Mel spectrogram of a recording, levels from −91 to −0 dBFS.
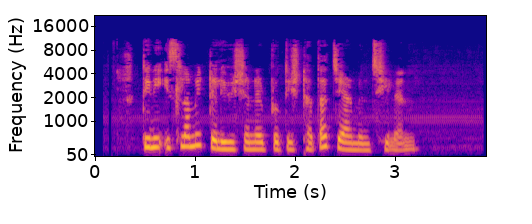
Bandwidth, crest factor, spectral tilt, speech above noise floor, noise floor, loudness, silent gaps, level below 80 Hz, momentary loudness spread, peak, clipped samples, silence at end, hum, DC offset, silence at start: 11.5 kHz; 16 dB; -4 dB/octave; 33 dB; -55 dBFS; -22 LUFS; none; -74 dBFS; 13 LU; -6 dBFS; under 0.1%; 0.7 s; none; under 0.1%; 0.3 s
